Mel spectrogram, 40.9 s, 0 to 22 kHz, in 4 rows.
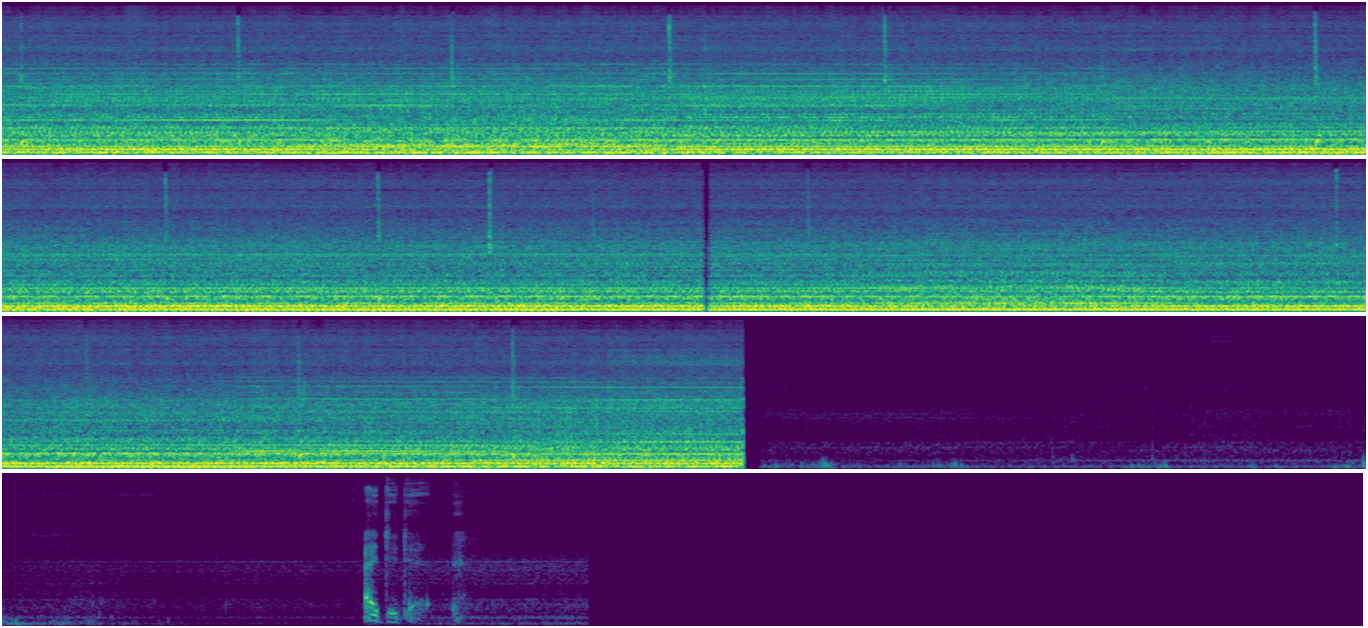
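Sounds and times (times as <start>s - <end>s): tractor diesel engine droning: 0.0s - 26.1s.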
